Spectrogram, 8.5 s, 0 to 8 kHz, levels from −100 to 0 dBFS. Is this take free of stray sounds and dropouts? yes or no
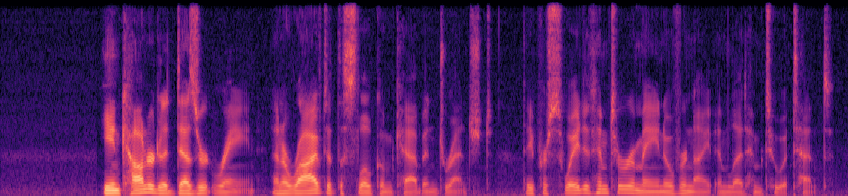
yes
